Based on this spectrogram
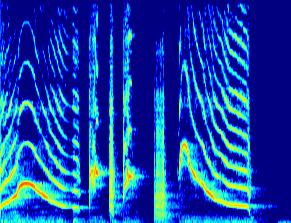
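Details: Javan myna lure call for young birds, a female calling to males: long loud whistles that rise and then fall in pitch, separated by short harsh squeaky notes.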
